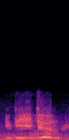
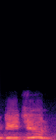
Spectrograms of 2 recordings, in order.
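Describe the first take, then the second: Both takes have the same delivery.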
